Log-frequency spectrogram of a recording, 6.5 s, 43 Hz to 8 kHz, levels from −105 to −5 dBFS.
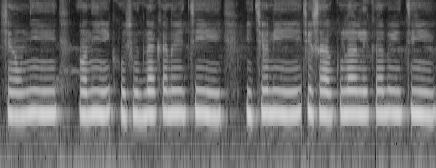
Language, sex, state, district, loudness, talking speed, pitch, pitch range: Bengali, female, West Bengal, Jhargram, -32 LUFS, 90 wpm, 235 Hz, 230-240 Hz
